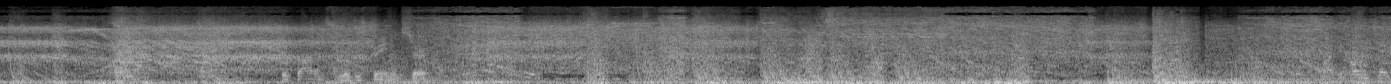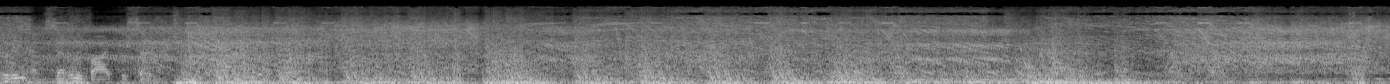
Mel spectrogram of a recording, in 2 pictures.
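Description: Explosions boom against shields.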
